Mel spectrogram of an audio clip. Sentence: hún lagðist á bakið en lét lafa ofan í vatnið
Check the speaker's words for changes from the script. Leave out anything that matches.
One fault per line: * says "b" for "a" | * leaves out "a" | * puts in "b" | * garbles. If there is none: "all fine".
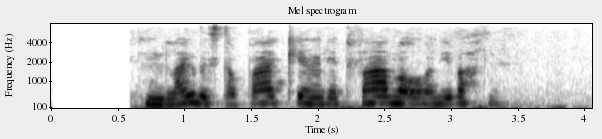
all fine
